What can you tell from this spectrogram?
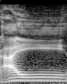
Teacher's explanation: It's a vowel sound that closes up, and so you end up going I, like it. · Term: diphthong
